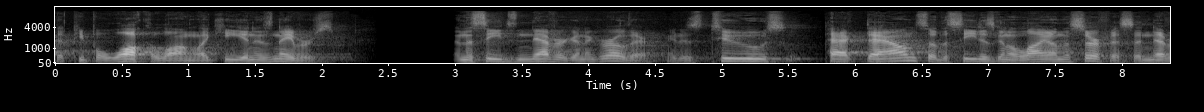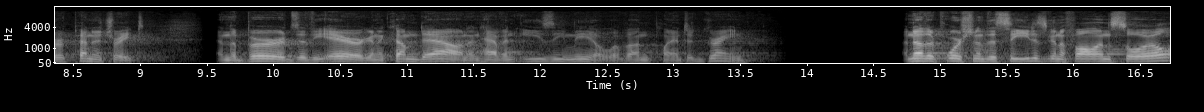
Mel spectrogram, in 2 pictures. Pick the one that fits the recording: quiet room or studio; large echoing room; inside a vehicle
large echoing room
